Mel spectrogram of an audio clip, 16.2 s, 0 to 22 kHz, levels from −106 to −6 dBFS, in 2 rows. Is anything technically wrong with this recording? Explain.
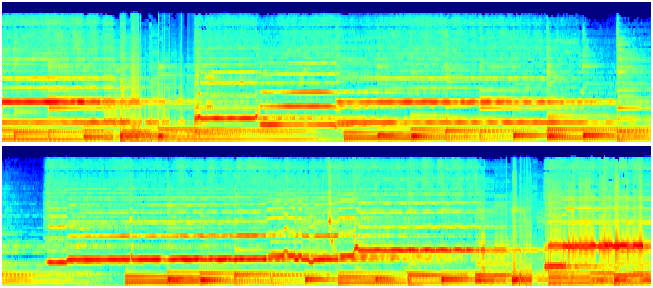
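Yes. From 1.28 to 2.44 s and 14.09 to 16.23 s there is robotic sound from repeated short buffers: a rigid 66.7 Hz metallic buzz, likely from a roughly 15 ms chunk replayed for most of each span.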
